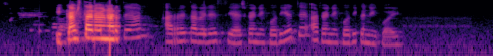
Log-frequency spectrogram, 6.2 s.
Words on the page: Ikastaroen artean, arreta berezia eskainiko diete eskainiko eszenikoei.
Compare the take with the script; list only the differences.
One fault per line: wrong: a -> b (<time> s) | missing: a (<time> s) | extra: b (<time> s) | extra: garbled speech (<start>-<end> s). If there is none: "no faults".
no faults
